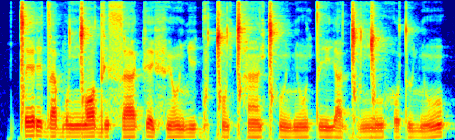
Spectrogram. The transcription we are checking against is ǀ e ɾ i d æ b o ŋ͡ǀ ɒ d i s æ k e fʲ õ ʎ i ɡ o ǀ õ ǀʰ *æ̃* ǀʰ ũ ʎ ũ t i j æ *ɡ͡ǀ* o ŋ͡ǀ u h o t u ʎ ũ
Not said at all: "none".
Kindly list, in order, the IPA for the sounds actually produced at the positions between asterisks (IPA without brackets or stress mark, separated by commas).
æ̃, ɡ͡ǀ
